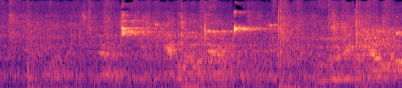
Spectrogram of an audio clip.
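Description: A basketball being dribbled on a hardwood gym floor: several low thuds a second or so apart, echoing in the hall, with short high squeaks and players' voices around them.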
